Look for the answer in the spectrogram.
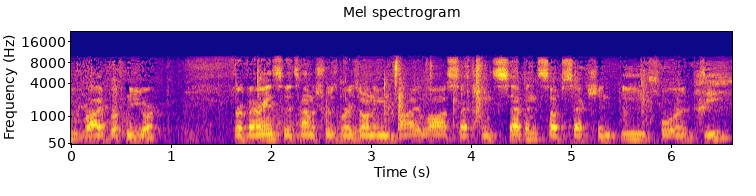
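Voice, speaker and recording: A man chairs a public hearing, reading out formal notices in a level, even tone that barely moves. He sounds steady and procedural, caught on a table mic in a hearing room with a constant hiss of background noise behind him. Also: medium pitch. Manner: steady, procedural, monotone delivery. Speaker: board chairman. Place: town board hearing room.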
